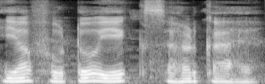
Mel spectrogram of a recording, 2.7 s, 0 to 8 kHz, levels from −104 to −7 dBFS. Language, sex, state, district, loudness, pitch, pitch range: Hindi, male, Bihar, Patna, -15 LUFS, 110 Hz, 100-120 Hz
